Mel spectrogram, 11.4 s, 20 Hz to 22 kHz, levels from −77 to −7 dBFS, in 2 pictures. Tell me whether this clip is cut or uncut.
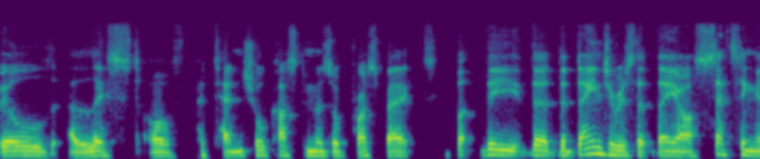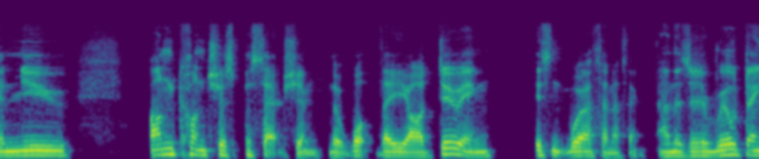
cut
